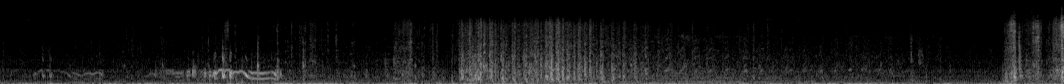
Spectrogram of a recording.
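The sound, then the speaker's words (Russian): A pigeon with a metal ring on its leg, carrying a letter attached to the ring, coos softly a couple of times in low wavering calls, followed by a rustling burst like flapping wings and some background noise. “Смотрите, к нам прилетел голубь с металлическим кольцом на ноге.”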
